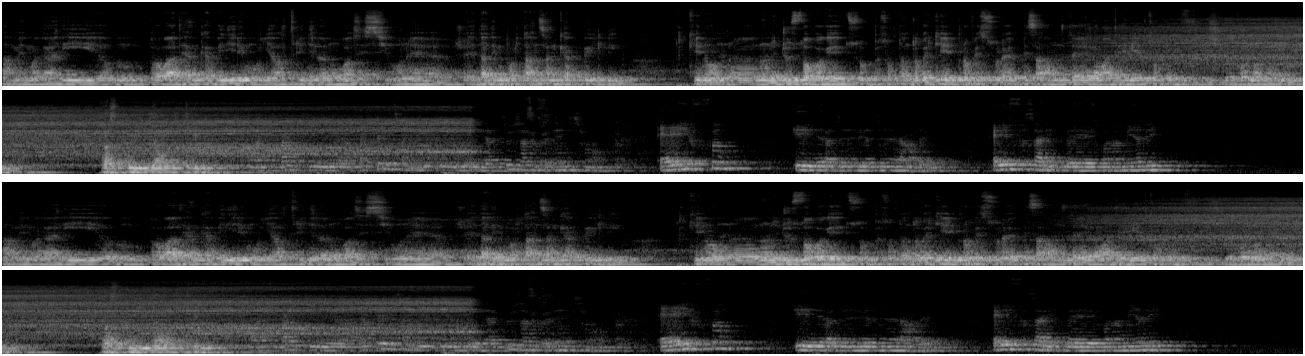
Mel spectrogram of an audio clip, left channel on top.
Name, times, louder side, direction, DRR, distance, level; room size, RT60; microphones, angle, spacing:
voice 1, 0.0-6.5 6.9-13.1 14.0-15.1, left 1 dB, 40° left, -2 dB, 0.8 m, -24 dB
sound 1, 2.6-7.7 10.2-17.7, equal, 30° right, 1.3 m, -39 dB
voice 2, 15.5-20.3 20.9-22.3 22.9-24.6, right 1 dB, 75° left, -2 dB, 0.9 m, -33 dB
3.4 x 2.4 x 3.2 m, 1.1 s
head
